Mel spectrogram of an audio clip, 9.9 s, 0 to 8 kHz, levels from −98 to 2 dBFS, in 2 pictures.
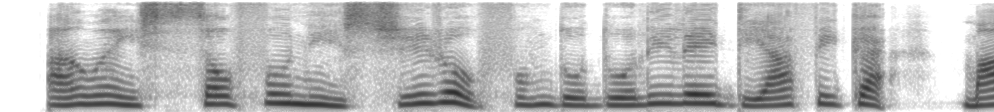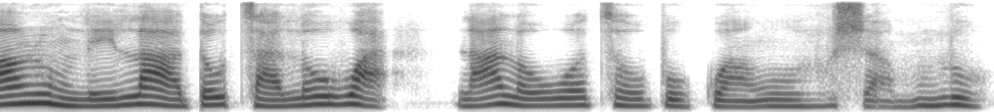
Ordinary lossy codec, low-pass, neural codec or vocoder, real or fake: none; 7.2 kHz; codec, 16 kHz in and 24 kHz out, 0.4 kbps, LongCat-Audio-Codec, two codebook decoder; fake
